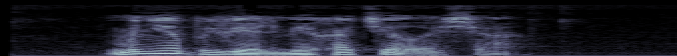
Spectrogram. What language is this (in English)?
Belarusian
